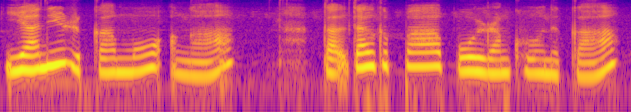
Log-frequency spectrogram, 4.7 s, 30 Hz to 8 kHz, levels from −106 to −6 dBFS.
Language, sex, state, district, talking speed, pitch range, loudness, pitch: Garo, female, Meghalaya, North Garo Hills, 75 wpm, 215-295 Hz, -16 LUFS, 245 Hz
